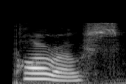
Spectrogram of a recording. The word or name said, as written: porose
